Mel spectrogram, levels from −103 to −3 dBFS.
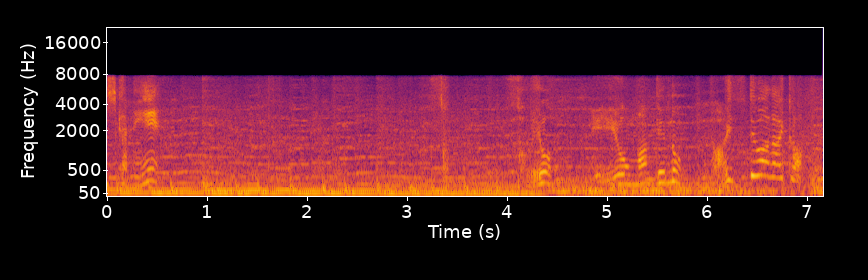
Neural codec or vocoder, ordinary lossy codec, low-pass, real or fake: codec, 16 kHz, 6 kbps, DAC; none; none; fake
